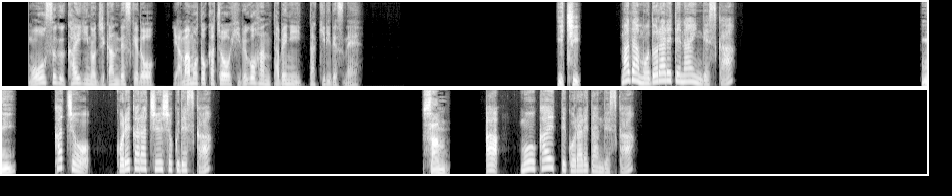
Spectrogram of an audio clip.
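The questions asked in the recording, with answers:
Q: もうすぐ会議の時間ですけど、山本課長昼ご飯食べに行ったきりですね。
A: 1: まだ戻られてないんですか?

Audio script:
男:もうすぐ会議の時間ですけど、山本課長、昼ごはん食べに行ったきりですね。
1.まだ戻られてないんですか?
2.課長、これから昼食ですか?
3.あ、もう帰ってこられたんですか?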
